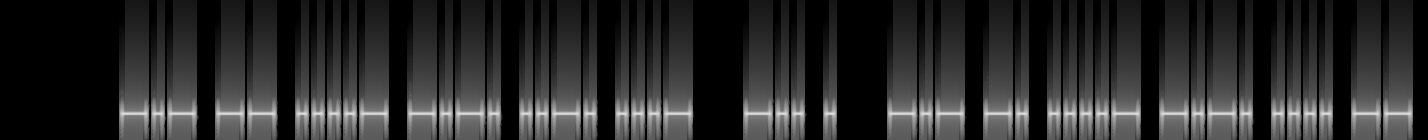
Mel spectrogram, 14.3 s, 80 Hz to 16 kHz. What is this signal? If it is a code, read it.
Morse code, heard as a keyed tone, about 15 wpm, 700 Hz. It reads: KM4CFV DE KN4CHM
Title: USA Callsign DE Callsign - 6 Characters - 15wpm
